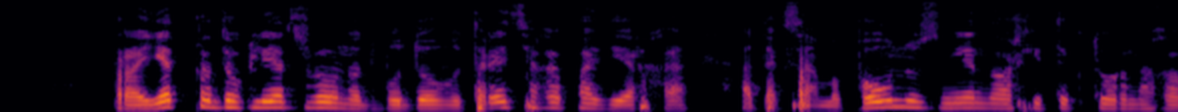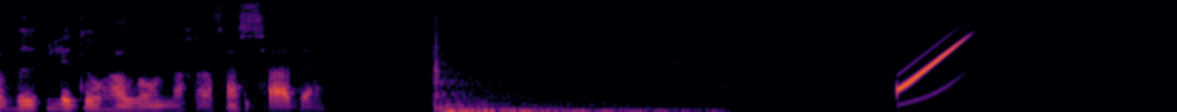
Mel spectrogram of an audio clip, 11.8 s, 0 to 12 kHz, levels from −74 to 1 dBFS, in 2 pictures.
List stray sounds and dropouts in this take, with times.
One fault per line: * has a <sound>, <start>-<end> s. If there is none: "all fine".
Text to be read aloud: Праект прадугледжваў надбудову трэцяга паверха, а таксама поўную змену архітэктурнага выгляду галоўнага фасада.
* has a thud, 8.1-9.6 s
* has a chirp, 10.4-10.8 s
